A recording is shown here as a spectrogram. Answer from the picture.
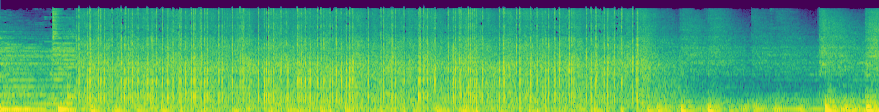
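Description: A string of firecrackers going off in a rapid, continuous crackle that starts about half a second in and dies away near the end, over festival music.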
